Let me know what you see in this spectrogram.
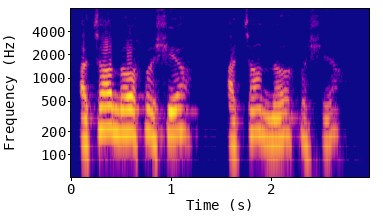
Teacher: Same three words, but the intonation of my mouth. The second phrase is a question.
